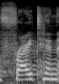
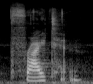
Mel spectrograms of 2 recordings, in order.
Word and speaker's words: frighten: releasing the air so frighten is the same right normally you might say frighten but the correct or the native way of saying this word is frighten tighten frighten okay we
